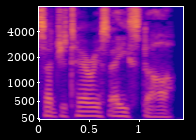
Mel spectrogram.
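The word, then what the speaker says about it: Sagittarius A*: It's a super massive black hole, and we've named it Sagittarius A, pronounced Sagittarius A star.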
